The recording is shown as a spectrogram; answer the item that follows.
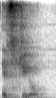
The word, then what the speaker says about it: Istio: is actually istio is t o we are pronounce it as istio so istio has a very interesting feature of traffic splitting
